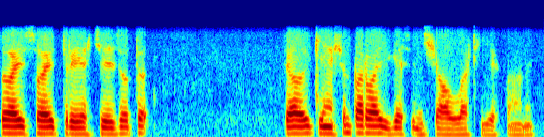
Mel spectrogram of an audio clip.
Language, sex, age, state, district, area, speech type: Kashmiri, male, 18-30, Jammu and Kashmir, Anantnag, rural, conversation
